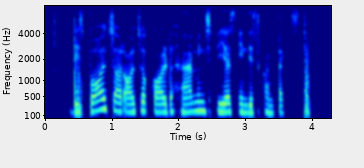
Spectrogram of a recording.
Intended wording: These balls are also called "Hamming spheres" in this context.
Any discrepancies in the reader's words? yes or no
no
